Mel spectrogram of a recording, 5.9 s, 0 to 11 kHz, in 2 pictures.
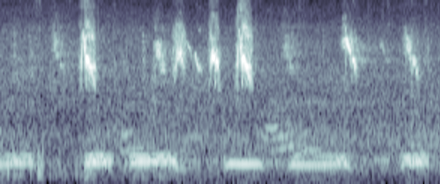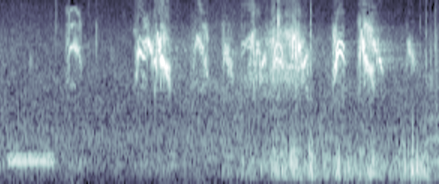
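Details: Sparrows coming for food, Tenmangu, Nakanoshima, 7 June 2020. Crisp high chirps grow into a dense chatter near the end. Low pigeon coos repeat early on, and a soft rumble follows.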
